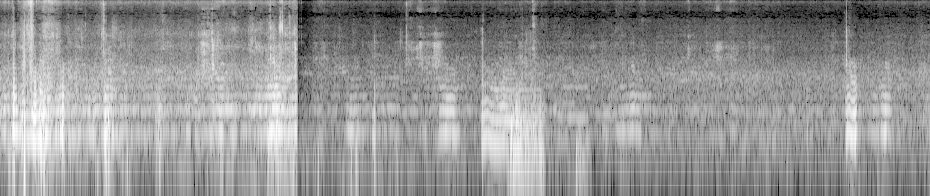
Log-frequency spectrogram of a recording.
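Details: Wall-nesting honey bee colony being opened up and its comb scraped while hunting for the queen; loud buzzing drone with clattering scrapes for about four seconds, then a quieter hum with occasional knocks.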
